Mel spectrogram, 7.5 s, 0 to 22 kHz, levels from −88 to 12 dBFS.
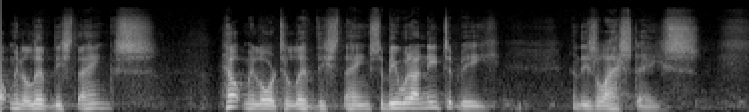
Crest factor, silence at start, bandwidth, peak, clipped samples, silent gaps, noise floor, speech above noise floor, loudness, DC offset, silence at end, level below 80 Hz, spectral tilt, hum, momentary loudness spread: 18 dB; 0 s; 13 kHz; 0 dBFS; under 0.1%; none; -54 dBFS; 37 dB; -18 LUFS; under 0.1%; 0.55 s; -70 dBFS; -6 dB/octave; none; 13 LU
